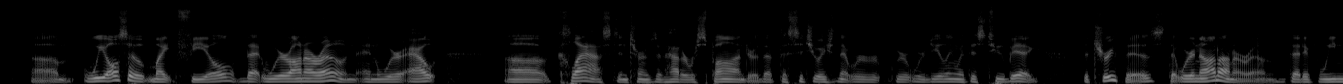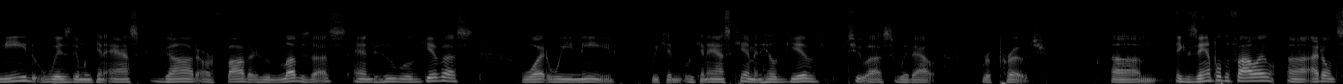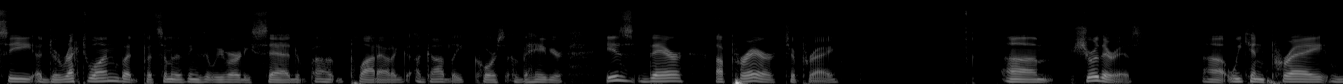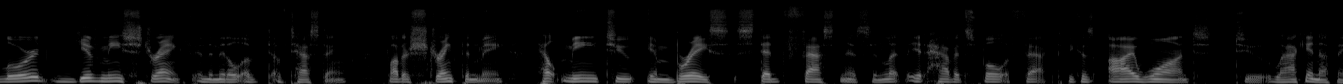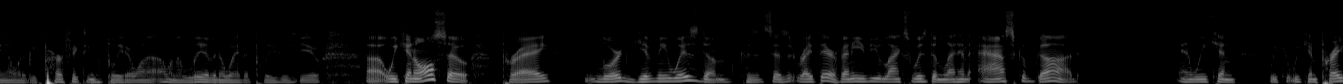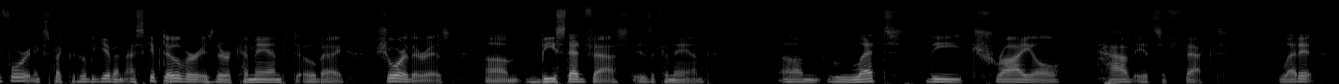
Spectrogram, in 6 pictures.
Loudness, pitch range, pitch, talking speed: -42 LUFS, 110-135 Hz, 120 Hz, 180 wpm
